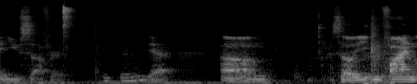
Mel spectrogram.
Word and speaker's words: VCVFFIR: Yeah, no, it's spelled VCVFFIR, but you say it, You Suffer.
